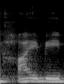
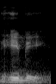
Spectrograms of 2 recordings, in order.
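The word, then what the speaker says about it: HiBy: Please tell us what your thoughts about the Hybe Darwin." I'm like, "Oh, I didn't know it's pronounced as Hybe. That's interesting." Because prior to that, I'd been calling it Hibi, like Hibi.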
